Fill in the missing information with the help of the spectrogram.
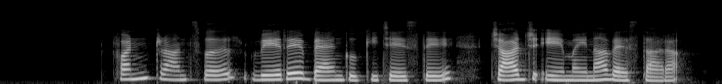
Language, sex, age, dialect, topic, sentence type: Telugu, female, 41-45, Utterandhra, banking, question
